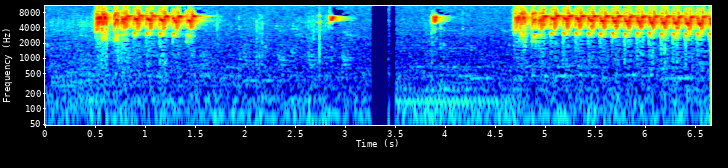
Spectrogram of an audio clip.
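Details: Crested jay giving the sharp 'tembakan' song style used to tutor songbirds: a fast, high-pitched pulsed rattle, two isolated piercing chips a second apart, then another long even rattle running to the end.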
